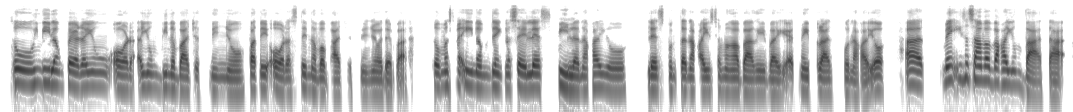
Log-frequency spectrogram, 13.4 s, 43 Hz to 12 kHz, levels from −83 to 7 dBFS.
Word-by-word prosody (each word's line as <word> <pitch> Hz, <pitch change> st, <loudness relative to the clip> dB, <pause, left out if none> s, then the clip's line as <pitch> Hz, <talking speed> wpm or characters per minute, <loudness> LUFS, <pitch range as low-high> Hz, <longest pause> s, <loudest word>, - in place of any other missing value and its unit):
So, 180 Hz, -2 st, +3 dB
hindi 190 Hz, 0 st, -2 dB
lang 170 Hz, -2 st, 0 dB
pera 155 Hz, -2 st, +3 dB
yung 160 Hz, -1 st, -4 dB
ora 140 Hz, -2 st, +2 dB
ay 150 Hz, +1 st, -1 dB
yung 145 Hz, -, -9 dB
bina-budget 135 Hz, -4 st, 0 dB
ninyo 120 Hz, -3 st, -4 dB
pati 140 Hz, 0 st, +2 dB
oras 120 Hz, -4 st, +1 dB
din 145 Hz, +3 st, -3 dB
naba-budget 115 Hz, -3 st, -2 dB
din 110 Hz, -1 st, -7 dB
ninyo, 110 Hz, -1 st, -1 dB
'di -, -, +1 dB
ba? -, -, +1 dB, 0.3 s
So, 155 Hz, -, +3 dB
mas 165 Hz, 0 st, -3 dB
mainam 155 Hz, -5 st, 0 dB
din 155 Hz, -2 st, +1 dB
kasi 145 Hz, 0 st, +2 dB
less 150 Hz, -1 st, +2 dB
pila 140 Hz, -5 st, +3 dB
na 130 Hz, -, -2 dB
kayo, 135 Hz, -4 st, -1 dB, 0.3 s
less 135 Hz, -1 st, +2 dB
punta 130 Hz, -1 st, 0 dB
na 125 Hz, -, +2 dB
kayo 120 Hz, 0 st, +2 dB
sa -, -, -9 dB
mga 120 Hz, -1 st, +2 dB
bagay-bagay 115 Hz, -2 st, +1 dB
at -, -, -30 dB
may 130 Hz, -2 st, 0 dB
transpo 115 Hz, +2 st, 0 dB
na 105 Hz, -, -1 dB
kayo. 100 Hz, +8 st, +3 dB, 0.3 s
At 170 Hz, -3 st, +6 dB, 0.2 s
may 215 Hz, +2 st, +2 dB
isasama 225 Hz, -2 st, +3 dB
ba 195 Hz, -, +5 dB
kayong 170 Hz, -3 st, -2 dB
bata? 100 Hz, 0 st, +2 dB
140 Hz, 200 wpm, -23 LUFS, 120-160 Hz, 0.3 s, At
